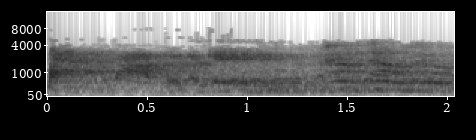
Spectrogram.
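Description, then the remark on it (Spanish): A person imitates a dog with a continuous stretch of loud vocal barking and growling noises lasting about two seconds, with no clear gaps between the sounds. “gracias por los efectos especiales.”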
